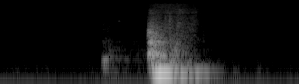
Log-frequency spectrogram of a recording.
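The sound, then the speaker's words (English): A chair scoots forward across the floor: a faint knock, then a short, fairly loud scraping thud with a heavy low rumble lasting about a third of a second. No one speaks. “I just need to scoot my chair up.”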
